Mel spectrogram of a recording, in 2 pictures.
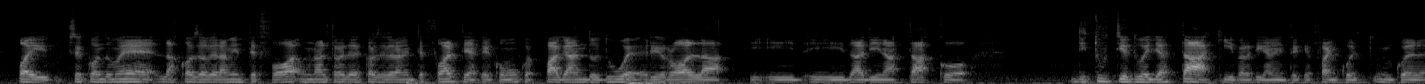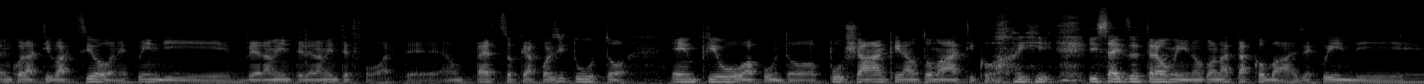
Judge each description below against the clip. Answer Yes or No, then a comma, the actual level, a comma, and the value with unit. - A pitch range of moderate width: No, narrow, 1.7 semitones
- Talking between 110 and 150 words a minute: Yes, average, 140 wpm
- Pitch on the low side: Yes, low, 110 Hz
